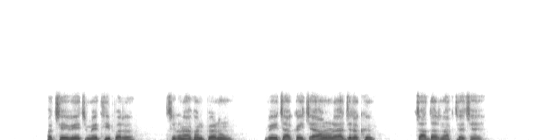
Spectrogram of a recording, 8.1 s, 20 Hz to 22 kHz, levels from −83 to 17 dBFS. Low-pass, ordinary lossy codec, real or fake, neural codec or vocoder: 7.2 kHz; Opus, 24 kbps; fake; vocoder, 22.05 kHz, 80 mel bands, Vocos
